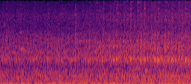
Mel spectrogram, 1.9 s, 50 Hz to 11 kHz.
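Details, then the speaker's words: Nissan Frontier YD25 diesel at idle, hood open, after conversion to an inline injection pump: uneven, lumpy clatter with shaky rhythm, engine visibly shaking; rough idle. "รถเครื่องยนต์เดินไม่นิ่งนะให้เราจะเปรียบเทียบกันอย่างนี้ให้เห็นนะขอสังเกตนะครับเครื่องยนต์สั่นคันนี้นะฮะ"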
